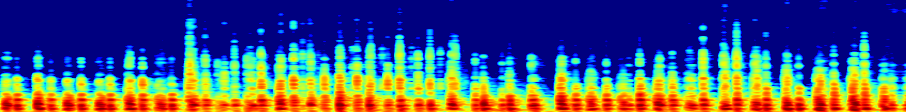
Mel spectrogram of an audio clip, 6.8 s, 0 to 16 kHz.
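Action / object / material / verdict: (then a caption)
tap / plastic shower gel bottle / plastic / none. Fingertips tap quickly on a plastic Palmolive shower gel bottle, making dozens of short, dull, hollow knocks in an uneven, rapid rhythm. The sound is mostly low, centered around 160 Hz, and each tap dies away almost instantly.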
